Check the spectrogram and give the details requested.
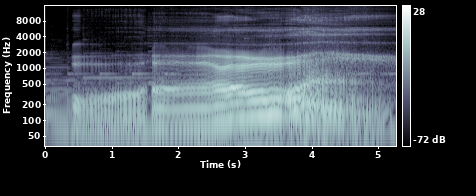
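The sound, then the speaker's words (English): A voice imitates the growl of a sandcastle monster pouring out from the shaking ground of a beach: a deep, rough, drawn-out roar that briefly breaks after a second, then swells louder and grittier before trailing off, with no other sounds around it. “As the ground shook and that growl poured out from the ground, he saw it.”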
